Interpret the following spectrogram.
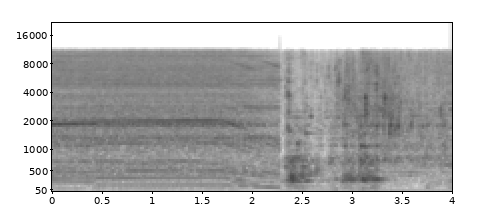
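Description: TIE fighter engine sound effect: a steady howl that drops in pitch a little before halfway and cuts off suddenly, followed by a rough crackling noise.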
